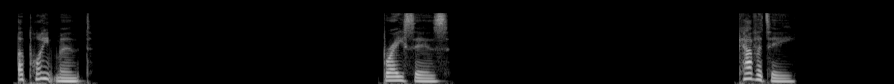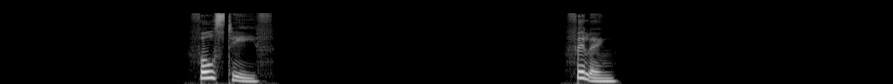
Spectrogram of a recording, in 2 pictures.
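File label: British; dentist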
